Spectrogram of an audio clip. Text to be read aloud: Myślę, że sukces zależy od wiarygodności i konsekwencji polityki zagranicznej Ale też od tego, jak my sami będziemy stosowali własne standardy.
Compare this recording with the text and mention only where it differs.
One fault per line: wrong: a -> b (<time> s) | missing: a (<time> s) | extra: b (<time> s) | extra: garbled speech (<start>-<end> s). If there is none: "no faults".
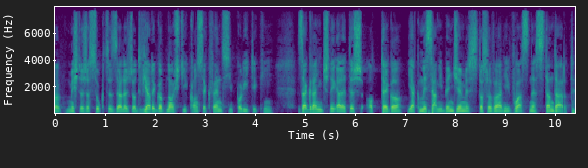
no faults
